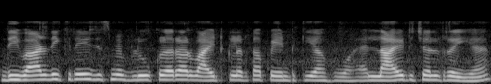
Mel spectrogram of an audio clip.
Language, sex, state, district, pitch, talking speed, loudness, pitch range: Hindi, female, Chhattisgarh, Balrampur, 205 Hz, 230 wpm, -18 LUFS, 190-215 Hz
